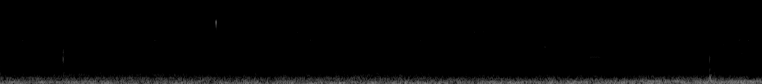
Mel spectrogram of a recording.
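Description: Birds chirping here and there in short, quick calls that slide up and down, over a steady low rumble.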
